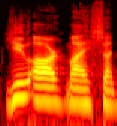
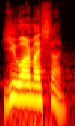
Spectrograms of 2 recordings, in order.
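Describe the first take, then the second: First: Slow, softer, lower repetition; slow reminder. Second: Said in the usual way. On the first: Acted. The Father reminding Jesus who he is, slow and soft. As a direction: let each word land slowly and quietly. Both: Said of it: "he reminds him who he is".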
